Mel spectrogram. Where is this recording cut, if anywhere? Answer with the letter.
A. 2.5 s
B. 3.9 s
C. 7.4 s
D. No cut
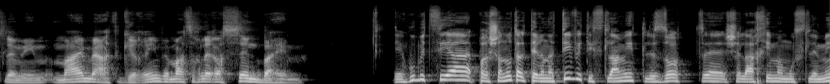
B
